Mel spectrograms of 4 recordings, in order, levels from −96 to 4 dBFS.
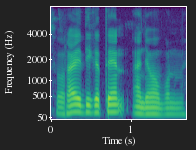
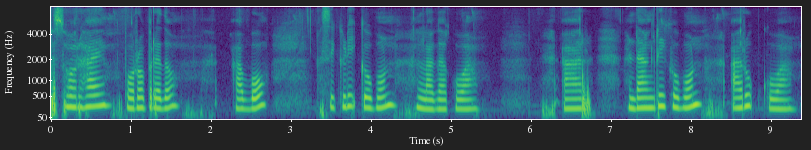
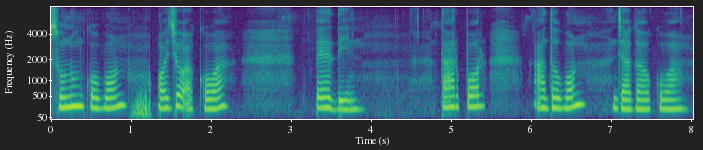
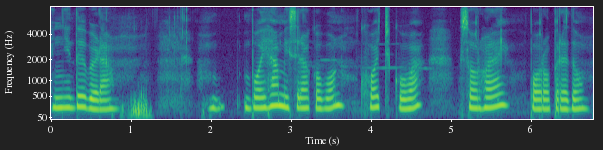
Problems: none marked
